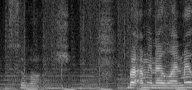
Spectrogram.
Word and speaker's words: Sauvage: You can't see it, but it actually has an accent mark on there so that you say it like that. Sauvage.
